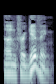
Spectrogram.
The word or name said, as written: unforgiving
